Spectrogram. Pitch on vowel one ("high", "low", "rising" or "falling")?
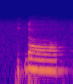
low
